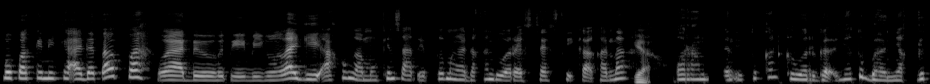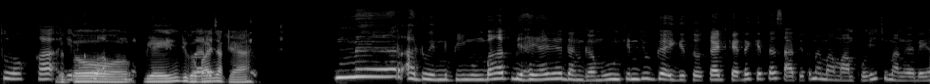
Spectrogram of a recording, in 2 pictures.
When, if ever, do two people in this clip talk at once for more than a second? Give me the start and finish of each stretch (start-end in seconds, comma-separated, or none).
9.8-11.7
